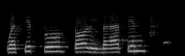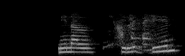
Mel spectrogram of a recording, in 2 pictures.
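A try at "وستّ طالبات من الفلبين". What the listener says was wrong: Filipini diberikan harokatnya. Wasittu talibatin minal Filipini. Ulang lagi.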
